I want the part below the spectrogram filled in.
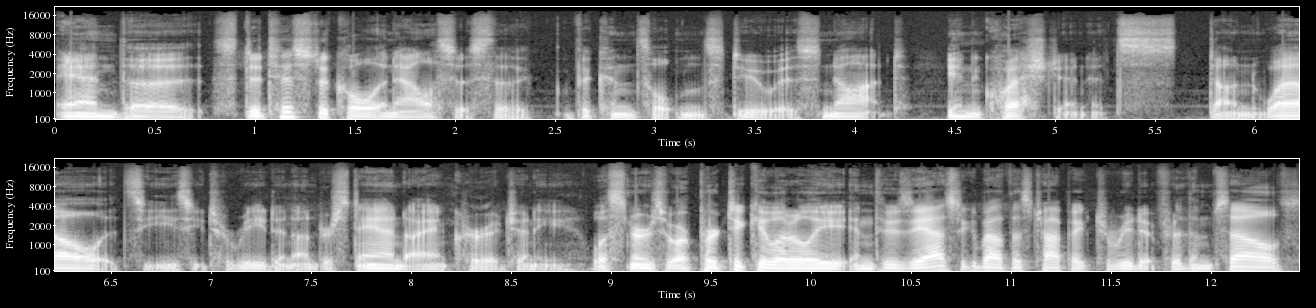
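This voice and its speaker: An ordinary speaking voice from a man, fairly low in pitch with ordinary pitch variation, fairly quick with hardly any pauses, in a dry, close sound with no echo. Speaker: political researcher. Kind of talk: interview.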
